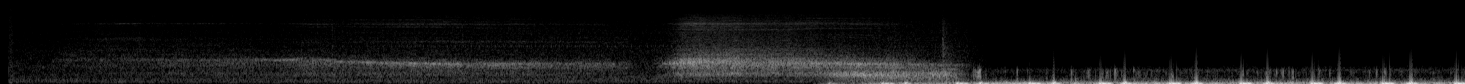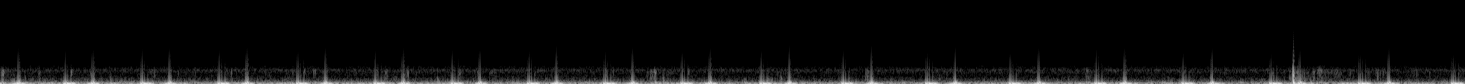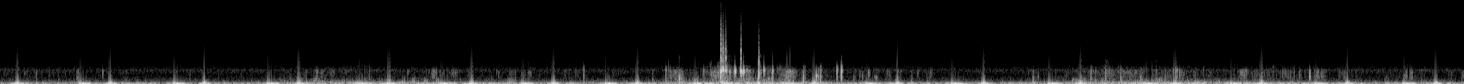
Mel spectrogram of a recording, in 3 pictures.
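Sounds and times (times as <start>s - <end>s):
rustle or breath: 0.5s - 9.9s.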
